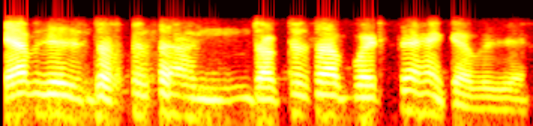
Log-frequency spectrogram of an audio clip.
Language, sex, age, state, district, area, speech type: Hindi, male, 30-45, Bihar, Begusarai, rural, conversation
